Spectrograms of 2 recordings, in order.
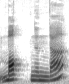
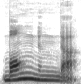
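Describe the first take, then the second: First: The first syllable ends in a k sound. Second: The first syllable ends in an ng sound. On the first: The speaker calls it wrong. "instead of saying 먹는다 with the K sound" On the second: The speaker calls it right. "make it softer by saying 먹는다. So with the N G sound"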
